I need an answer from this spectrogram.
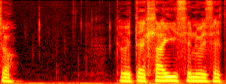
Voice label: "llaith", Welsh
